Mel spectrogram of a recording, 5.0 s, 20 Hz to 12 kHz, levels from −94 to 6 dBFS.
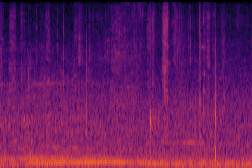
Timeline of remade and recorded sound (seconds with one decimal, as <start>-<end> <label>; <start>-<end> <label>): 0.0-5.0 recorded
